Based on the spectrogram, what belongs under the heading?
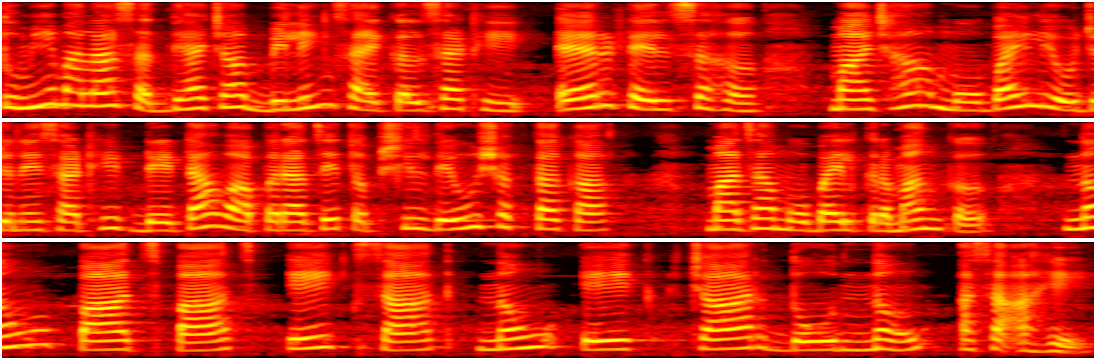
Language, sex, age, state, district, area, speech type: Marathi, female, 45-60, Maharashtra, Kolhapur, urban, read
